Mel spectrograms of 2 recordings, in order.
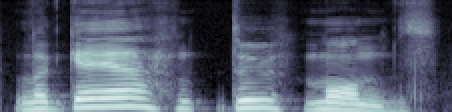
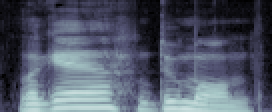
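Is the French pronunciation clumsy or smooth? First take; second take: clumsy; smooth. First: The French title is pronounced clumsily. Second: The French title is pronounced more smoothly. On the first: The speaker calls it wrong. "that terrible piece of French that I tried to pronounce properly" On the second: The speaker calls it right. "Let me try that again"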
